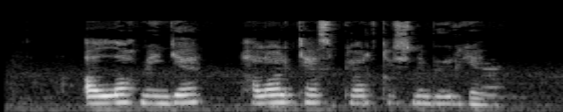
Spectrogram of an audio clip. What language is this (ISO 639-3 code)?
uzb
